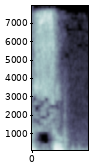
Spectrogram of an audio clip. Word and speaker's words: Sue: Es el de una tiranosauria que fue bautizada como Sue. Se escribe S-U-E, el nombre en inglés. Y se pronuncia de la misma forma en la que se pronuncia el término demandar, su.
